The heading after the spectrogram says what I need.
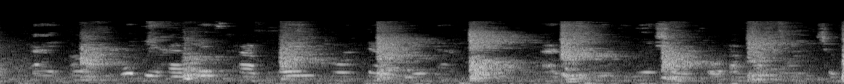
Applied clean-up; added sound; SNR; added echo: classical method WPE with log-MMSE.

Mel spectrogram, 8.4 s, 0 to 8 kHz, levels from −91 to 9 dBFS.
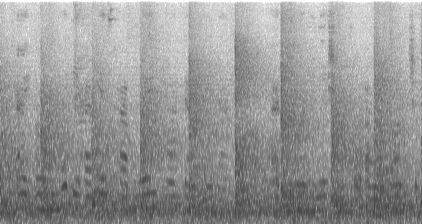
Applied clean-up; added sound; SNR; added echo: none; Walk, footsteps; -5 dB; reverberation time 0.6 s.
